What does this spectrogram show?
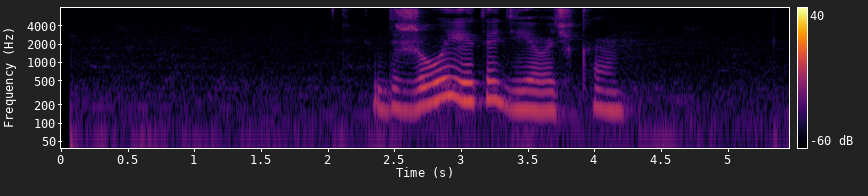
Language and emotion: Russian, neutral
